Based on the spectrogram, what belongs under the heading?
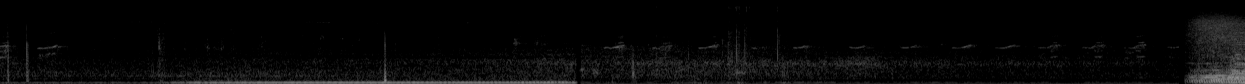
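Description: A bird chirping the same short call over and over, about twice a second. For a few seconds in the first half a low steady rumble lies under it, and loud music cuts in just before the end.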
